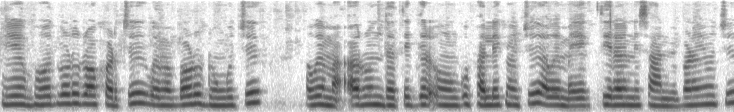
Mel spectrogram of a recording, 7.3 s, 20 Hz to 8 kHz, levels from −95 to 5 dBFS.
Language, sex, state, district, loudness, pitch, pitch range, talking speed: Garhwali, female, Uttarakhand, Tehri Garhwal, -26 LUFS, 220 Hz, 210-235 Hz, 170 wpm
